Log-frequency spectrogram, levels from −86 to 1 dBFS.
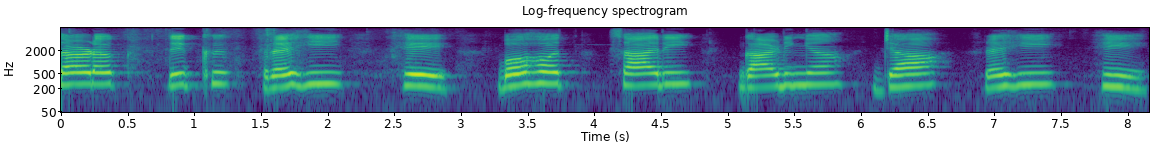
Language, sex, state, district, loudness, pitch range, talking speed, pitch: Hindi, female, Madhya Pradesh, Bhopal, -16 LUFS, 230-265 Hz, 75 wpm, 250 Hz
